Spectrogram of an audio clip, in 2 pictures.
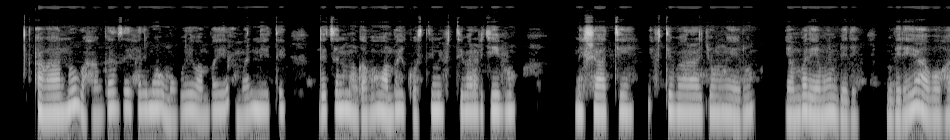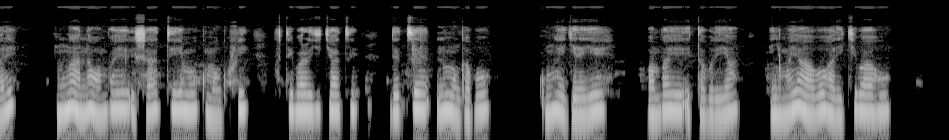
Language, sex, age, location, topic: Kinyarwanda, female, 36-49, Huye, health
